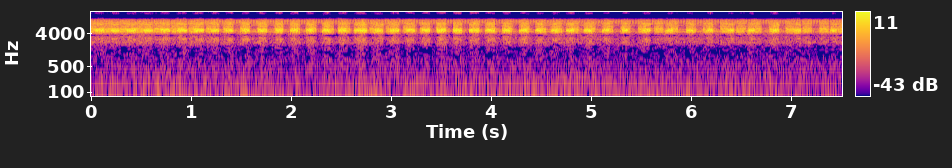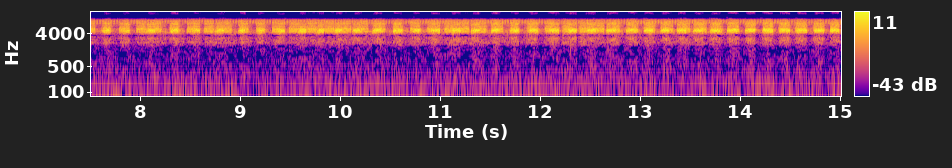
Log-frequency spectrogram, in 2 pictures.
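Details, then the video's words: Provençal summer cicadas in southern France produce an intense, high, metallic buzzing, rapidly throbbing around three pulses per second, slightly uneven in strength, steady and dense with nothing else audible. "Canto Cigarra 🦗 [ Escuchar les cigarras en verano 10 H]"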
